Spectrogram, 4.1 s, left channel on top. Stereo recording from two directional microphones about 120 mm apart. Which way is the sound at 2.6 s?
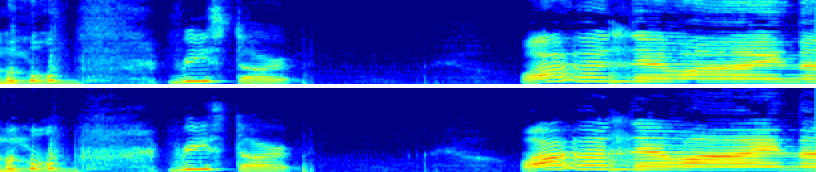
30° left (ahead or behind).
